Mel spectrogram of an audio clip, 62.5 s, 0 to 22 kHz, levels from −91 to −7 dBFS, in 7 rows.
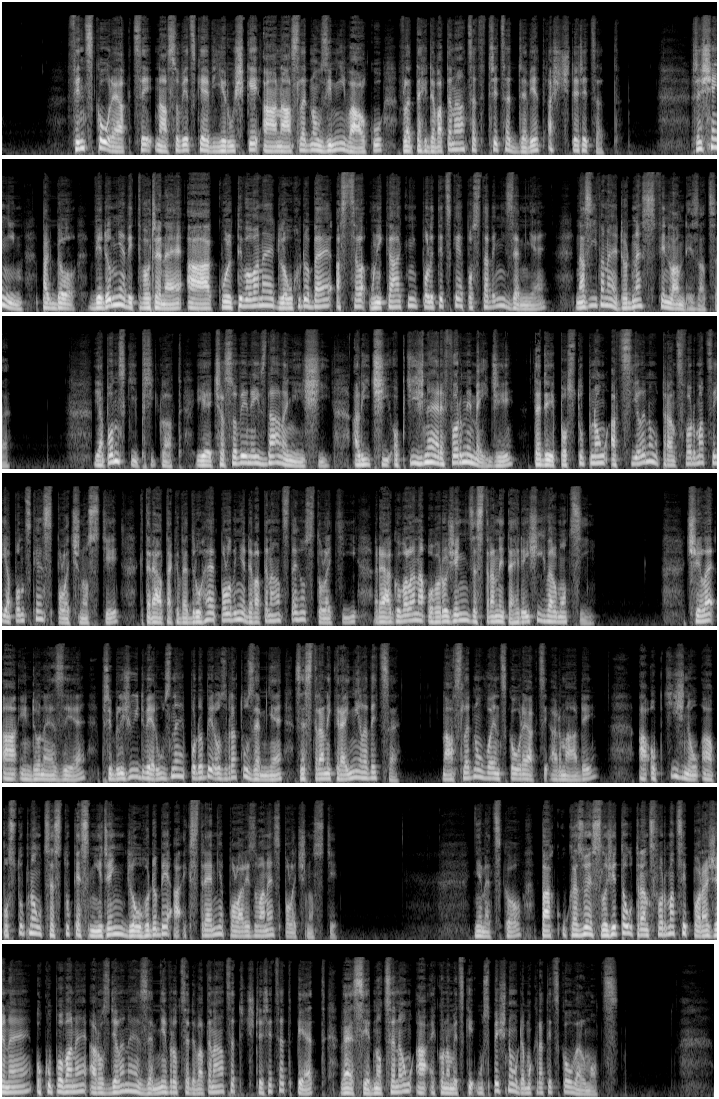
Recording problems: none

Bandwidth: 15 kHz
